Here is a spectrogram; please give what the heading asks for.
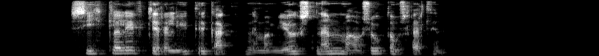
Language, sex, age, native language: Icelandic, male, 40-49, Icelandic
